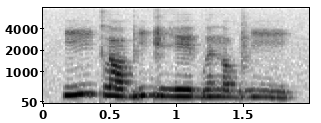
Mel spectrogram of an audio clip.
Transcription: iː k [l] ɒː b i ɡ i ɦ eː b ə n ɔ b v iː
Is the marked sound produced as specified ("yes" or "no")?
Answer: yes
